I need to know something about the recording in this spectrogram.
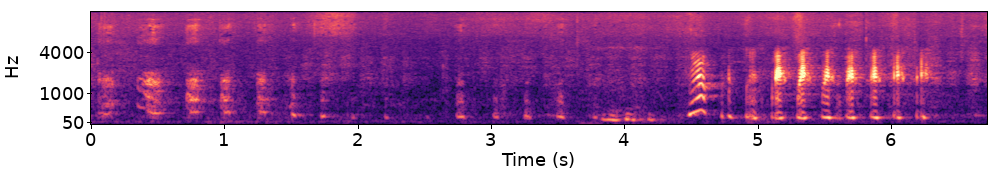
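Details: Samoyed puppies aged 17 days squeal and whimper steadily, short nasal yelps repeating about three times per second, building into a louder, higher run of piercing squeaks toward the end.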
